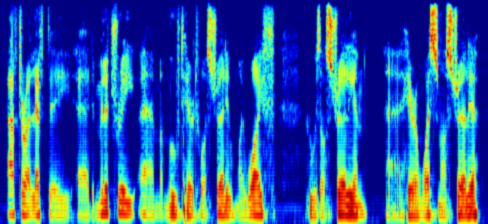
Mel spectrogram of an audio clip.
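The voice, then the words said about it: Irish accent. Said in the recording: “He sounds Irish. That's right. I am Irish.”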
